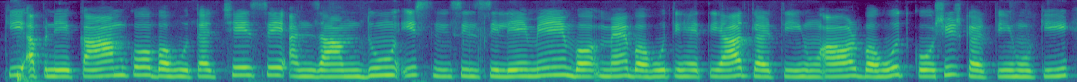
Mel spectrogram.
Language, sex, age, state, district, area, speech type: Urdu, female, 30-45, Bihar, Darbhanga, rural, spontaneous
